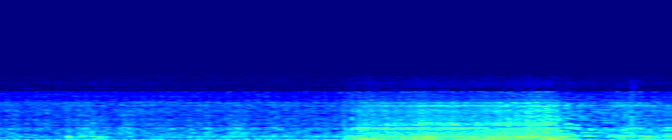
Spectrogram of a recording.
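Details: Honda Beat scooter after repairing a front pulley shaft rattle: it idles evenly, revs up smoothly for a second or two and drops back, with no rattle from the front pulley.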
